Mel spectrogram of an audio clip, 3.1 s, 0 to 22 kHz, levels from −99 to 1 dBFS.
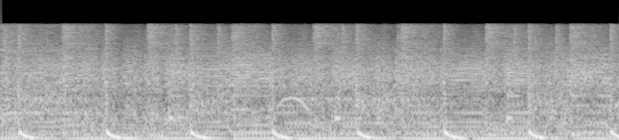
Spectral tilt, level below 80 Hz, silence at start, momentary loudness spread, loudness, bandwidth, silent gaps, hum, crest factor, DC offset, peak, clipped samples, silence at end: -4 dB/octave; -16 dBFS; 0 s; 1 LU; -10 LUFS; 11 kHz; none; none; 10 dB; 2%; 0 dBFS; under 0.1%; 0 s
